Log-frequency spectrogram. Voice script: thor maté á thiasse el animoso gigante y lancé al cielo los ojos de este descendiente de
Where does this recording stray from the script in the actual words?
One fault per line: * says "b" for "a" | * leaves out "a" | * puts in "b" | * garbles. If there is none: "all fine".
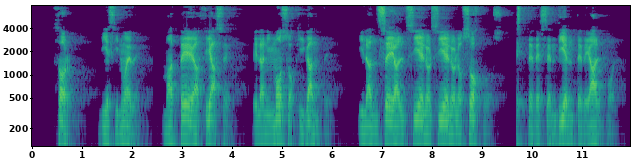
* puts in "cielo"
* leaves out "de"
